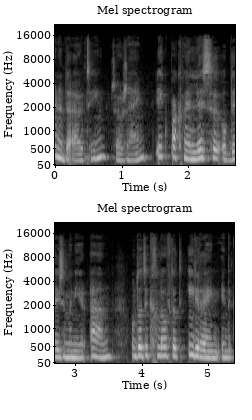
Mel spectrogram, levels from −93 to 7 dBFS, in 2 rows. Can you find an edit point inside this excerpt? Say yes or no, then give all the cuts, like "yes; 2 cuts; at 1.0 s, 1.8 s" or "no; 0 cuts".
yes; 1 cut; at 1.5 s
